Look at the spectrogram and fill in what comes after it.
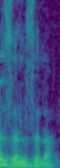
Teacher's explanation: زبان کے نوک ذرا وائبریٹ ہوگا دانتوں کے ساتھ، پھر زا ادا ہوگا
